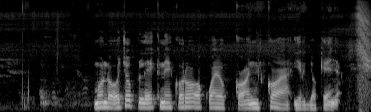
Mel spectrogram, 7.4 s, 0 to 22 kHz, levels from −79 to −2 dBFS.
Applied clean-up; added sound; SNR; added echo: none; Fireworks; 14 dB; none.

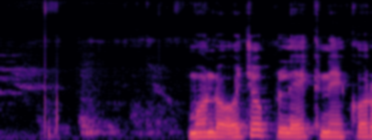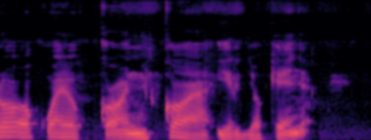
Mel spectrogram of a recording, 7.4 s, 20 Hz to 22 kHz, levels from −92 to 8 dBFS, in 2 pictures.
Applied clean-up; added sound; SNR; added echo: none; none; none; none.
